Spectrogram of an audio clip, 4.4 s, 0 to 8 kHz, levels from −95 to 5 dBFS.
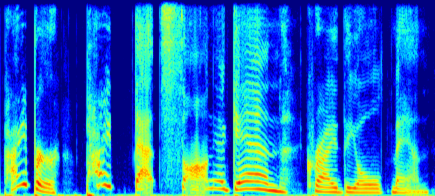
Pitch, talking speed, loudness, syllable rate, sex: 240 Hz, 125 wpm, -19 LUFS, 3.4 syllables/s, female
